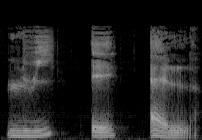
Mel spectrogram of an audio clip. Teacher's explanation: So no links after et. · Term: no liaison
